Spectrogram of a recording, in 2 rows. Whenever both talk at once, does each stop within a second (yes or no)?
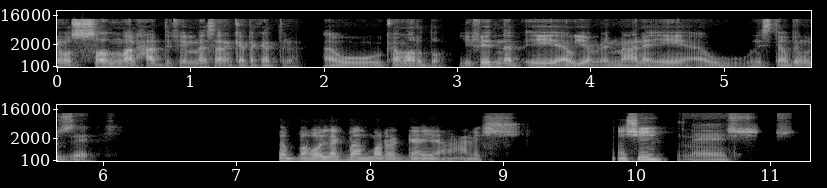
yes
